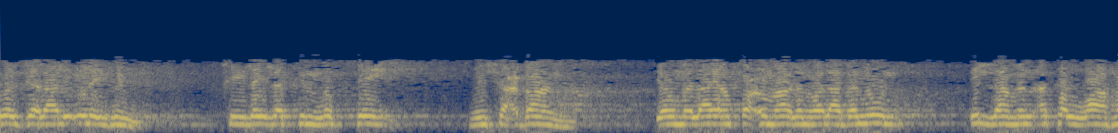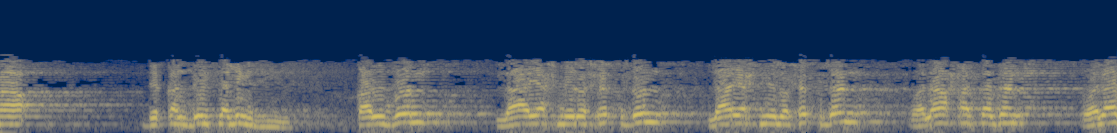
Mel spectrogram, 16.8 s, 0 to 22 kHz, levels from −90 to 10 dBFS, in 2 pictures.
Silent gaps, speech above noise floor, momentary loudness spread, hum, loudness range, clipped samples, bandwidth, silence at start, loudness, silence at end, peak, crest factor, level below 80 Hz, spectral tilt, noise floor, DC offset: none; 23 dB; 15 LU; none; 3 LU; under 0.1%; 4.3 kHz; 0 s; -14 LUFS; 0 s; -2 dBFS; 12 dB; -48 dBFS; -11 dB/octave; -36 dBFS; under 0.1%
